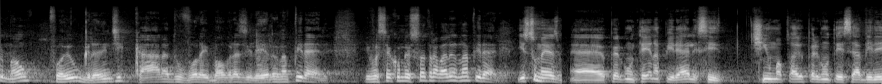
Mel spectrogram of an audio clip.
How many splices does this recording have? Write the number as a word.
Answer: two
